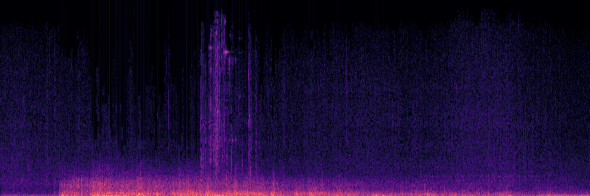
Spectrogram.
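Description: Heavy rain pours down outside.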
